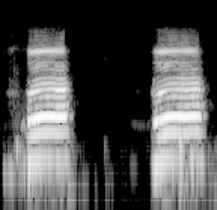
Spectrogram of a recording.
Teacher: आप जब उंगली रखते हैं ना, जब ये वाला मखरज आप जो भी पढ़ते हैं, आप जब उसकी उंगली रखेंगे हलके से निचले वाले हिस्से पे, जहाँ पे आपको फील होता है ये जो दो हड्डियां मतलब एक कह लें होल सा बना होता है ना ये सीने के ऊपर, ये हलक के नीचे सबसे एंड में, जी वहां से ये आवाज निकलती है ह ह। हा हा हमजा, हमजा हा यस, वेरी गुड।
